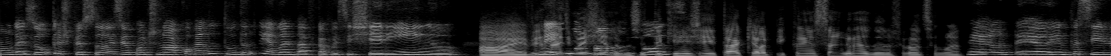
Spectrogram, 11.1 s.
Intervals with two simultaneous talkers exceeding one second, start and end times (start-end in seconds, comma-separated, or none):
5.3-6.9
